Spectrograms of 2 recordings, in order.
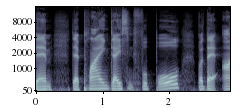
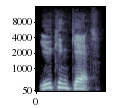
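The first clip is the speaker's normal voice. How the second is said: hyped ad read; 3 semitones higher, 4 dB louder than usual. Acted. Host plugging a discount code to listeners, mock-outraged ad read. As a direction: push the discount like it's a steal.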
